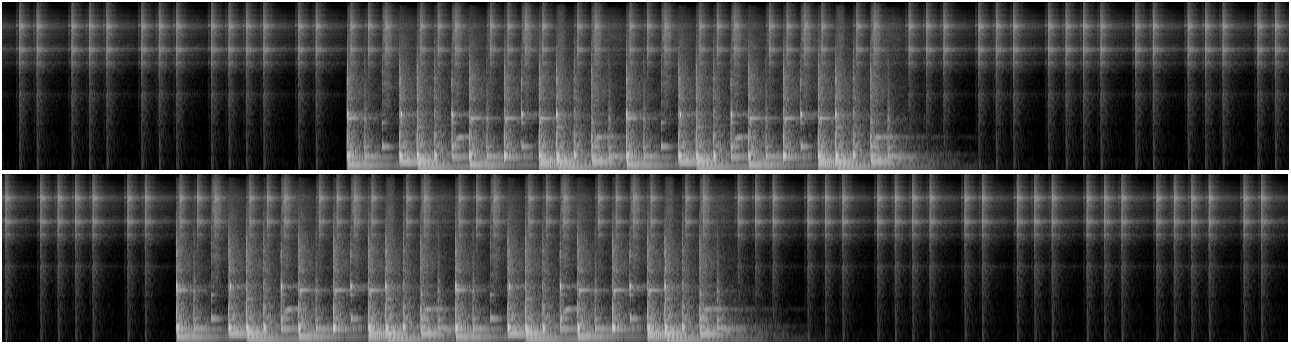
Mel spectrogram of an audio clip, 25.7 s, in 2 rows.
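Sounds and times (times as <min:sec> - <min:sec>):
samba band playing: 0:03.5 - 0:09.3, 0:14.6 - 0:20.5.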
